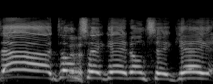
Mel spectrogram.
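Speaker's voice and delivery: high, loud imitation of protesters; mock screaming. Host imitates employees yelling at executives, mock screaming. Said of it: "just screaming at executives".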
